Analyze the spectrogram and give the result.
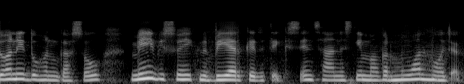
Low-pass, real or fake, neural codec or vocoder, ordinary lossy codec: none; fake; codec, 16 kHz, about 1 kbps, DyCAST, with the encoder's durations; none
